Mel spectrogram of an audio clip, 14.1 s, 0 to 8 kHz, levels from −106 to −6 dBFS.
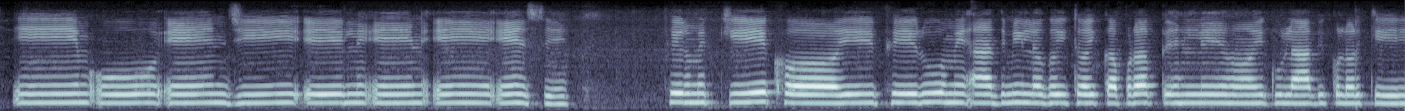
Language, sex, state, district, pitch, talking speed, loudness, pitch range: Bajjika, female, Bihar, Vaishali, 230 Hz, 105 wpm, -24 LUFS, 225-235 Hz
